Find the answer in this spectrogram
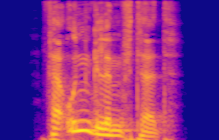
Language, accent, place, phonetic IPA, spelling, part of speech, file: German, Germany, Berlin, [fɛɐ̯ˈʔʊnɡlɪmp͡ftət], verunglimpftet, verb, De-verunglimpftet.ogg
- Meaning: inflection of verunglimpfen: 1. second-person plural preterite 2. second-person plural subjunctive II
